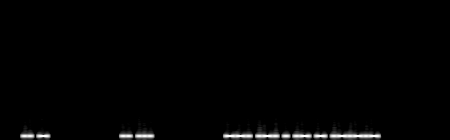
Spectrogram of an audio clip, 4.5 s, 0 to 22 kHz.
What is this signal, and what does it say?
Morse code, heard as a keyed tone, about 42 wpm, 700 Hz. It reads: IT IS GREAT.
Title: 4x Word-Spacing - Sentences from Top 200 Words - 45wpm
